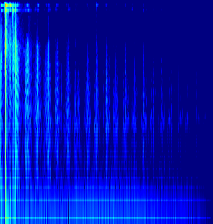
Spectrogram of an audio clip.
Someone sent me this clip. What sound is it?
Dropping a small piece of broken pottery onto a concrete basement floor.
